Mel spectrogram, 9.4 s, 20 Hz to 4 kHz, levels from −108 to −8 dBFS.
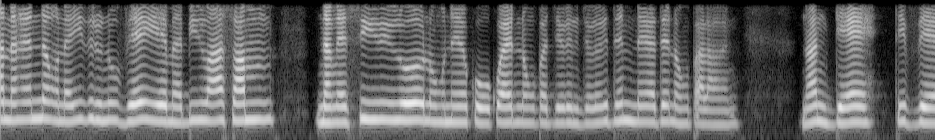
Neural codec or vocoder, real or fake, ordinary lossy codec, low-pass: codec, 24 kHz, 0.9 kbps, WavTokenizer, medium speech release version 1; fake; none; 3.6 kHz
